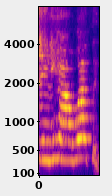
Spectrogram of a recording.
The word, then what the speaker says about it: AneHiawatha: My YouTube is AneHiawatha, and my name AneHiawatha. People don't know how this. It's like Annie, like the girl Annie, and yeah.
